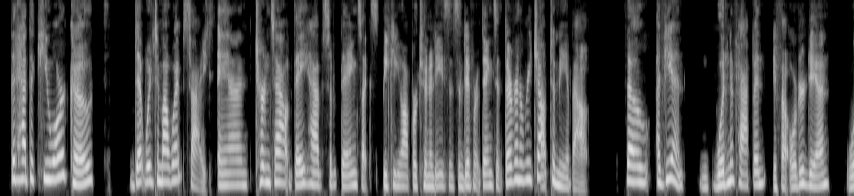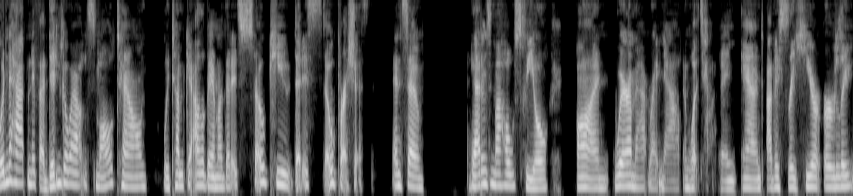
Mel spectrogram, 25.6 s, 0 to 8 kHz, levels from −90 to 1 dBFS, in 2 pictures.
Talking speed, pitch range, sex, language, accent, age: 195 wpm, 145-180 Hz, female, English, American, 30-49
